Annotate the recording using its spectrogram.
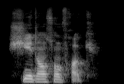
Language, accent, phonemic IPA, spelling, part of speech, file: French, France, /ʃje dɑ̃ sɔ̃ fʁɔk/, chier dans son froc, verb, LL-Q150 (fra)-chier dans son froc.wav
- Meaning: to shit oneself (to be very afraid)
